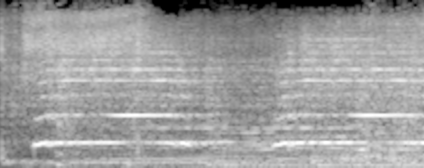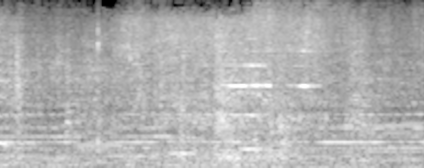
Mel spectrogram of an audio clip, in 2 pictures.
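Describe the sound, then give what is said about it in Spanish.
A train departing, its whistle sounding several tonal blasts over a continuous loud rumble and hiss of the moving train, steady in loudness throughout. “Pues que salga el tren. Adelante, que salga el tren.”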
